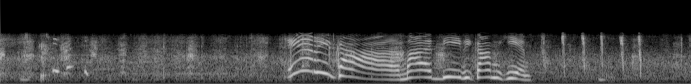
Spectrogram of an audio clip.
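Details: On a playground, bulldog puppies at play produce a long, wavering whine lasting over two seconds, rising and dipping repeatedly, followed by soft clicks, with people talking in the background.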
